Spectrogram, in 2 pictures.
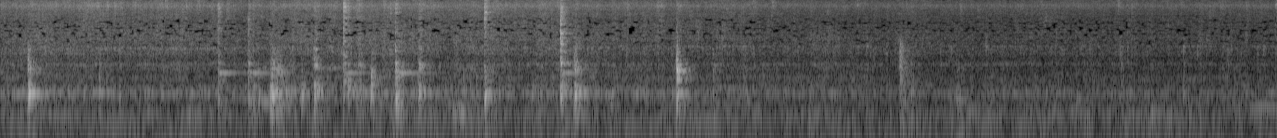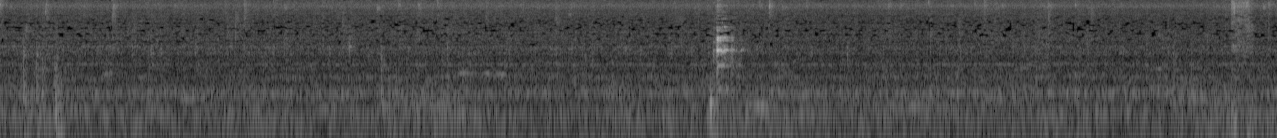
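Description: Peanuts, onions and garlic-ginger frying in oil in a steel pressure cooker: a steady sizzle. During the first several seconds a metal spatula scrapes and clinks against the pot as the mix is stirred. After that the sizzle goes on with only an occasional clink.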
